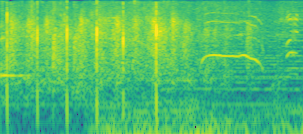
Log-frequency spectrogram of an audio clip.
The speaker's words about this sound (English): Sam, thank you for playing the game. Everybody give Sam a round of applause.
